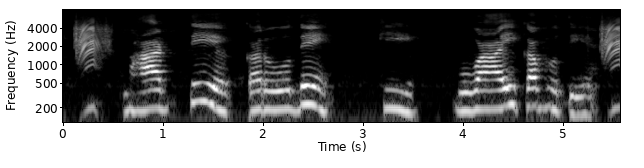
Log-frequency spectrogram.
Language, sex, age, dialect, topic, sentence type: Hindi, male, 41-45, Kanauji Braj Bhasha, agriculture, statement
